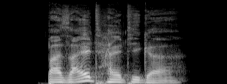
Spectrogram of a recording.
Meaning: inflection of basalthaltig: 1. strong/mixed nominative masculine singular 2. strong genitive/dative feminine singular 3. strong genitive plural
- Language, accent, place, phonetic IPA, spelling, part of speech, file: German, Germany, Berlin, [baˈzaltˌhaltɪɡɐ], basalthaltiger, adjective, De-basalthaltiger.ogg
